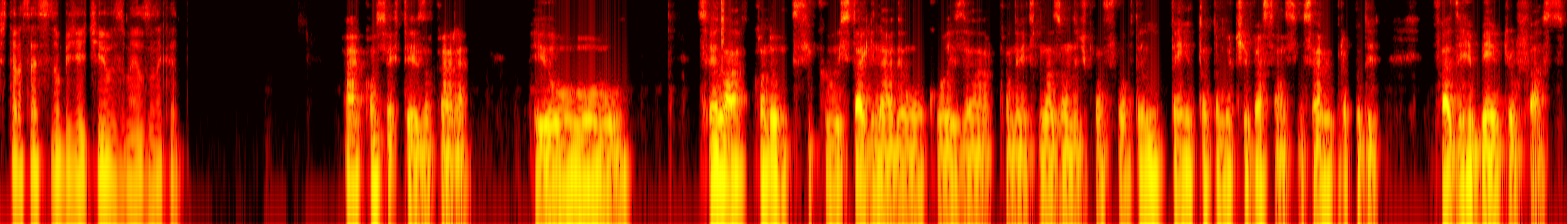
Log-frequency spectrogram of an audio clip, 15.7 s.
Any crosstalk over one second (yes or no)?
no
